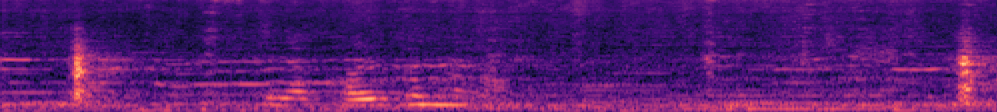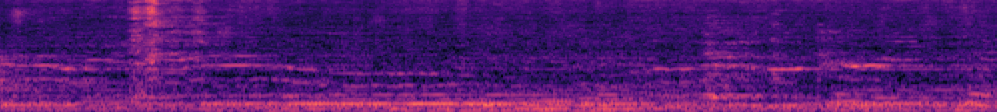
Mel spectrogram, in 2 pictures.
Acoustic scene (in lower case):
restaurant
